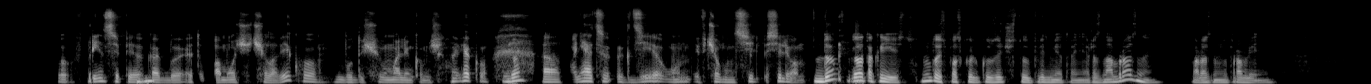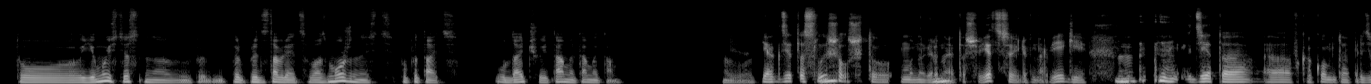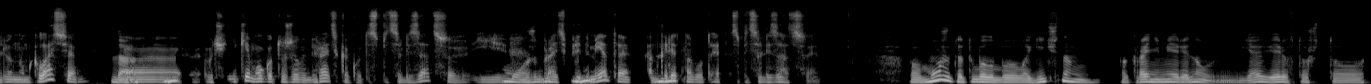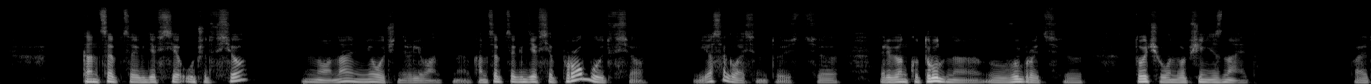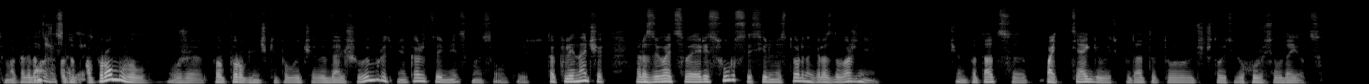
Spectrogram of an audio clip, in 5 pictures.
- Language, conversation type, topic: Russian, unstructured, Что важнее в школе: знания или навыки?
- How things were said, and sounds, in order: tapping; cough; throat clearing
